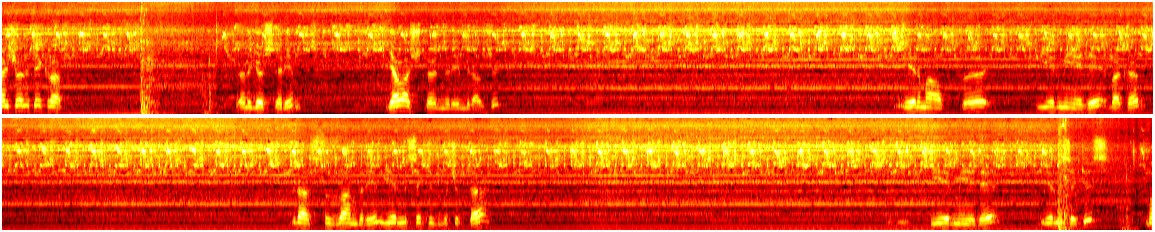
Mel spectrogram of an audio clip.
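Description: A battery charger hums steadily.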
